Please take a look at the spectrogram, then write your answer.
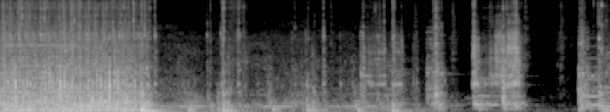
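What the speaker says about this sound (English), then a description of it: "Let it do its stitching. It stitches like a little starburst." Embroidery machine stitching a starburst quilting design, a brief loud burst of rapid mechanical stitching at the start, then scattered softer clicks, thumps and short whirs.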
